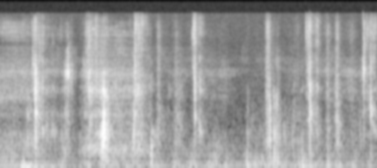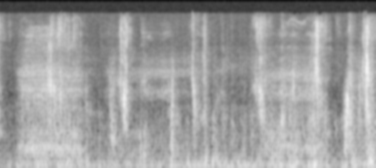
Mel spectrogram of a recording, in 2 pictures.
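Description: Flaky pastry crackles and crunches close up as it is torn apart.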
